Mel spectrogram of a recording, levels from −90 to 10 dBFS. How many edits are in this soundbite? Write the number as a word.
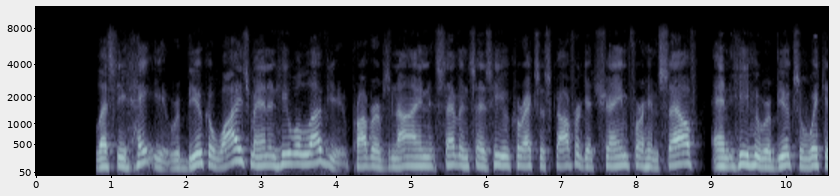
one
